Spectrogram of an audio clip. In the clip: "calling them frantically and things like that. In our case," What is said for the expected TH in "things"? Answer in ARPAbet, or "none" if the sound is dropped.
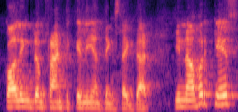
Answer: T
